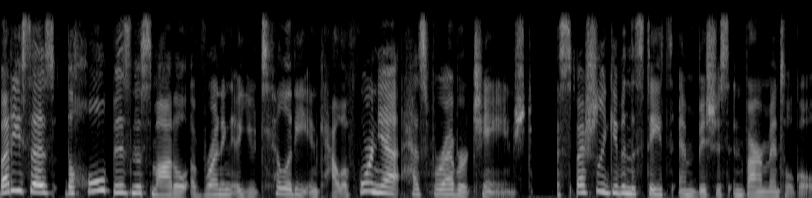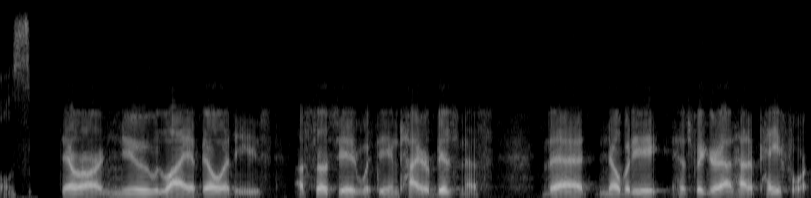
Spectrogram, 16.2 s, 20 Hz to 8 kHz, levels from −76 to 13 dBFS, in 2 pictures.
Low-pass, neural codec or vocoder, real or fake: 7.2 kHz; codec, 16 kHz, 4 kbps, FunCodec, trained on Chinese and English, 50 frames a second; fake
